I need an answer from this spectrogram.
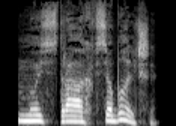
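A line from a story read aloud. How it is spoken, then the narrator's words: Whisper. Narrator (Russian): прошептала Хенарас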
